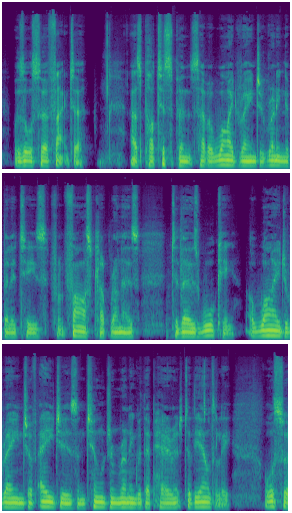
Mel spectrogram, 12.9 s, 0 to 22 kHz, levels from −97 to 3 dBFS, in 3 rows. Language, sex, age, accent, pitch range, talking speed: English, male, 40-59, British, 95-115 Hz, 160 wpm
